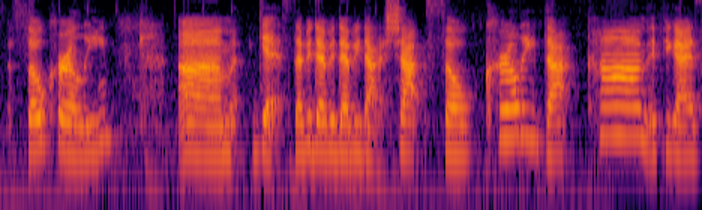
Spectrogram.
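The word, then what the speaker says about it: Soul Curly: My business is So Curly, but it's spelled S-O-U-L, like soul, but it's So Curly.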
